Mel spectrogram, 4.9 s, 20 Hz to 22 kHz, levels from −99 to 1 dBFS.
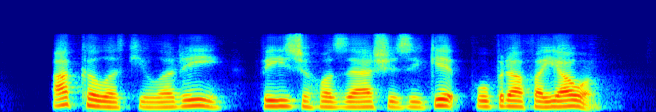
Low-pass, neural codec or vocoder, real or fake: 7.2 kHz; codec, 16 kHz, 0.2 kbps, FocalCodec; fake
